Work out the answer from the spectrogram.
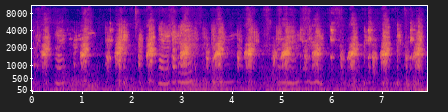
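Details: The owner's Helmeted guineafowl, crossing a road, give harsh, grating calls in a rapid, overlapping chorus of repeated notes.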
